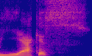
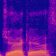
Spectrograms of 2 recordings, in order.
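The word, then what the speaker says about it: Jacas: Uh, Patriots drafted Gabe Yakis. Looks like jackass. It's pronounced Yakis.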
